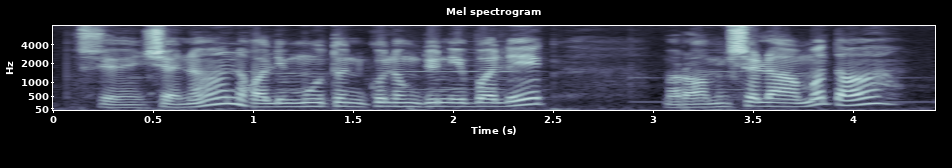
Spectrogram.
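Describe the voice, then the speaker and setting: A man with a Filipino accent playing a jittery, vain but good-natured young everyman who tells his own story in an audio drama, expressive and dramatic. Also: mid-range voice, normal speed, lightly acted. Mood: polite, sheepish. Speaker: narrator and lead actor. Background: music.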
